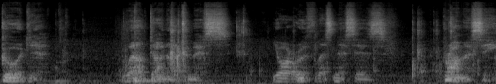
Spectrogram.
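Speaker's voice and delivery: deep, low rumbling voice that resonates. A voice from the eye speaks to Artemis: deep rumbling voice. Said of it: "a deep rumbling voice".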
